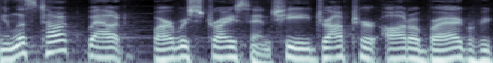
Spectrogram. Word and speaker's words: Streisand: She was saying it like Streisand. And she's like, no, it's Streisand, like sand on a beach.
